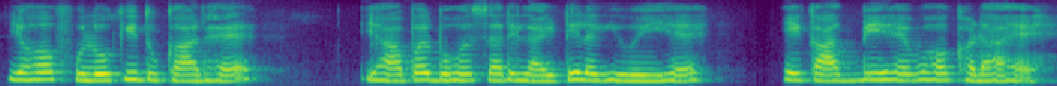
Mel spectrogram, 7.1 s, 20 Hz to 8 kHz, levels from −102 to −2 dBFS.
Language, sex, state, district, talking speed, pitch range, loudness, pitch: Hindi, female, Maharashtra, Dhule, 160 wpm, 215-245 Hz, -16 LUFS, 230 Hz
